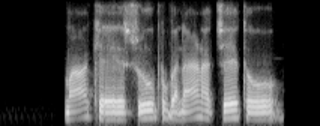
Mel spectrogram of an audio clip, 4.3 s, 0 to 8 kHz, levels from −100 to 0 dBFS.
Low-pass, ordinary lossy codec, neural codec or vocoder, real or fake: 7.2 kHz; Opus, 32 kbps; codec, 16 kHz, 8 kbps, FunCodec, trained on LibriTTS, 25 frames a second; fake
